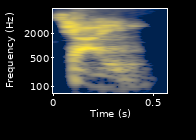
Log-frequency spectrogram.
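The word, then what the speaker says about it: χ: इसको ऐसे बोलते हैं चाई। इसकी प्रोनाउंसिएशन ऐसे है चाई। ऐसे बोल लो चाई।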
